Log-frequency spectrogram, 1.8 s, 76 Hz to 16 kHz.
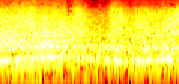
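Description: A Nissan S14 drift car on Federal tires laps a Formula Drift track, its engine droning steadily at a distance under a constant broad roar of tire and crowd noise.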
